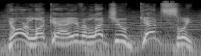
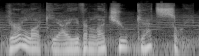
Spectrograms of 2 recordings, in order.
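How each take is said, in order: First: It is said in a lively, animated voice. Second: It is said in a flat, harsh monotone. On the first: The speaker calls it wrong. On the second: The speaker calls it right.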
